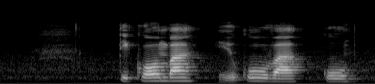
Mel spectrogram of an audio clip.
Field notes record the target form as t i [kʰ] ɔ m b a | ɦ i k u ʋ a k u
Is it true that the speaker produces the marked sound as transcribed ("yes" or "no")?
no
